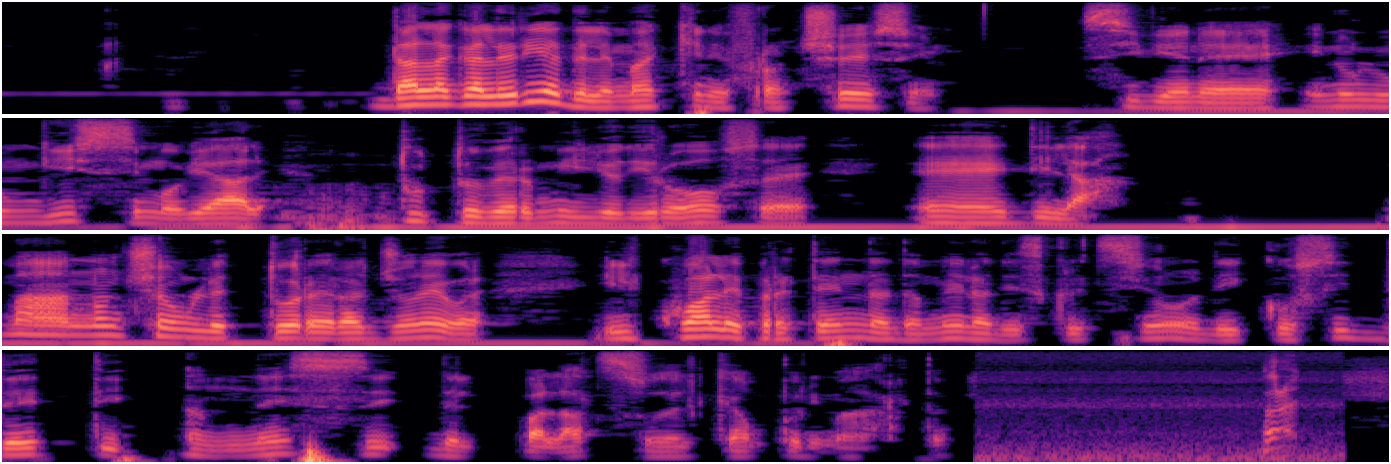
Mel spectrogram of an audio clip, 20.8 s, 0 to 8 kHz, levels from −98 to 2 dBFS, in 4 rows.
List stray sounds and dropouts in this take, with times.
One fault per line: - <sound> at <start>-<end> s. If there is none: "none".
- sneeze at 20.3-20.5 s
